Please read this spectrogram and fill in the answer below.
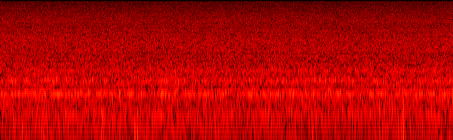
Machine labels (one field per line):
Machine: fan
